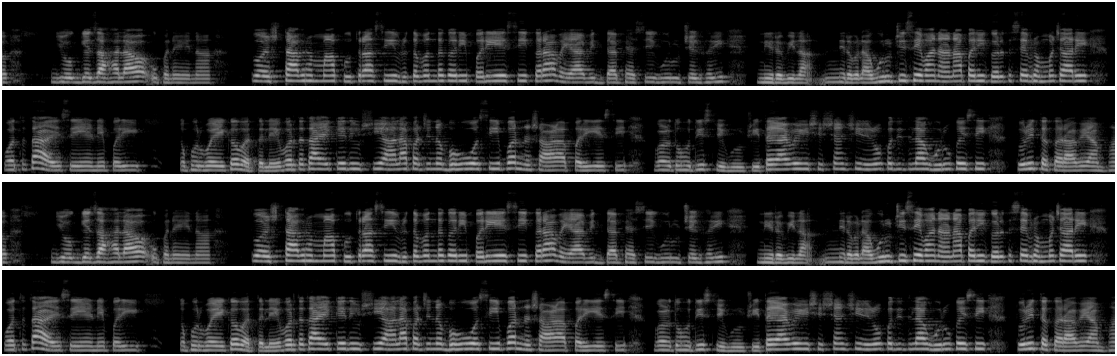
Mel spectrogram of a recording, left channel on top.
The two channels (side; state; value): both; normal; correlation 0.90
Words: योग्य झाला उपनयना. त्वष्टा ब्रह्मा पुत्रासी, व्रतबंध करी परीयसी, करावया विद्याभ्यासी, गुरुचे घरी निरवला. गुरुची सेवा नाना परी करतसे ब्रह्मचारी, वर्तता ऐसे येणे परी अपूर्व एक वर्तले. वर्तता एके दिवशी आला पर्जन्य बहुवसी, पर्णशाळा परीयसी, गळतो होती श्री गुरुची. त्यावेळी शिष्यांशी निरोप दिला गुरु कैसी, त्वरित करावे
